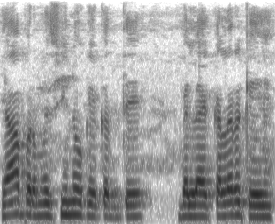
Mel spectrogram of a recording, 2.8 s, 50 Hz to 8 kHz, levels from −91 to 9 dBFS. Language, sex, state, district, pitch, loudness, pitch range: Hindi, male, Haryana, Charkhi Dadri, 155 Hz, -15 LUFS, 155-170 Hz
